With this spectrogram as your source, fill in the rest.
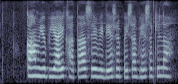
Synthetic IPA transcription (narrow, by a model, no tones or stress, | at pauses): kaɦəmjuːpijaːikʰaːt̪aseʋɪd̪eːsmẽpɐɪsabʱeːsɐkilaː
